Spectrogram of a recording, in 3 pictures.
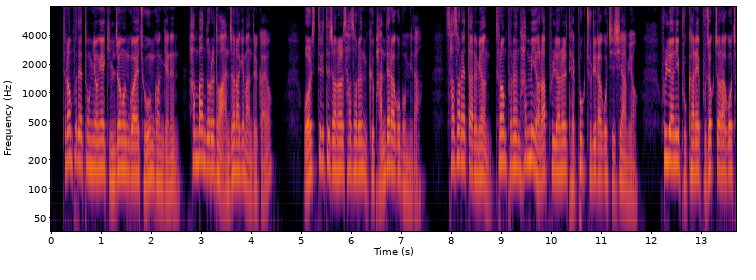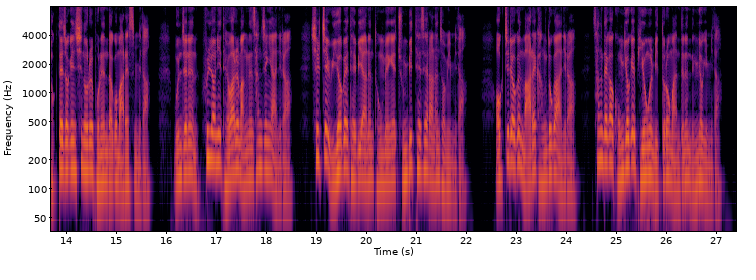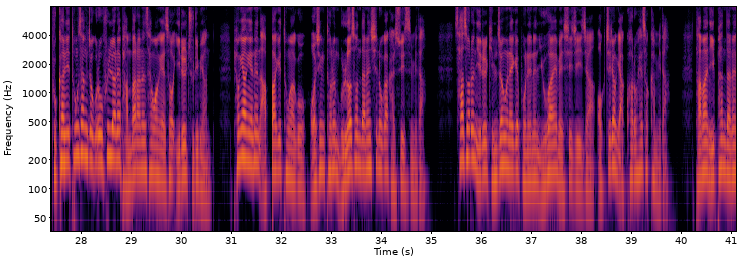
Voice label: narration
